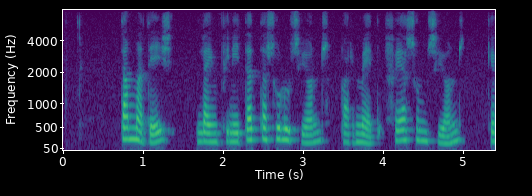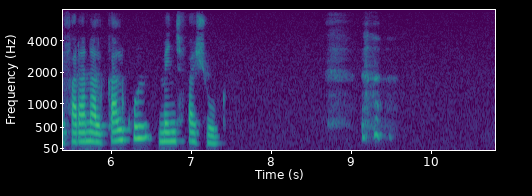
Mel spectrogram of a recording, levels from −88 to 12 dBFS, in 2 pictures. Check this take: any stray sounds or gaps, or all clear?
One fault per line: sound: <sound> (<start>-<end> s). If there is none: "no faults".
sound: laugh (8.7-9.6 s)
